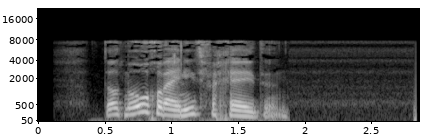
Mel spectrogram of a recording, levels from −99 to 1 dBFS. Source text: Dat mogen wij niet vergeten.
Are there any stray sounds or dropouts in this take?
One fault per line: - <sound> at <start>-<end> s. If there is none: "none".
none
